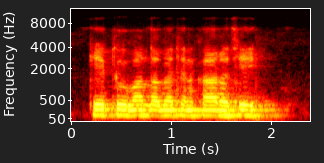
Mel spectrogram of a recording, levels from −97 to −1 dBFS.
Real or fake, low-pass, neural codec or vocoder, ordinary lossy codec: real; 7.2 kHz; none; Opus, 16 kbps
